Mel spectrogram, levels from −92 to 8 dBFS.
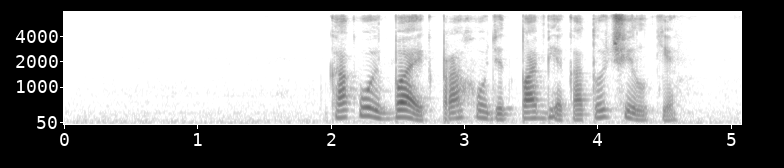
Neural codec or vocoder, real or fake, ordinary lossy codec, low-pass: none; real; none; 7.2 kHz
